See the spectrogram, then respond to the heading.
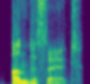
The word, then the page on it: underset: British English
